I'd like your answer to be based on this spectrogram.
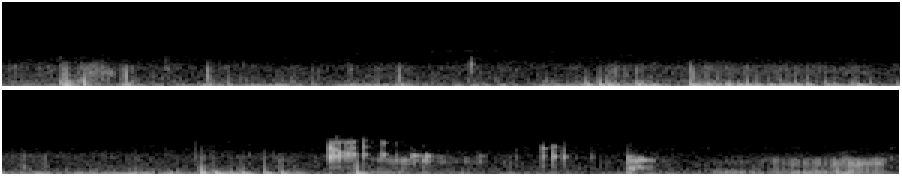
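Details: Intense, loud stomach growling: deep rumbling and gurgling with low bubbling pops and a few higher squeaks, ordinary gut movement (borborygmi).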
